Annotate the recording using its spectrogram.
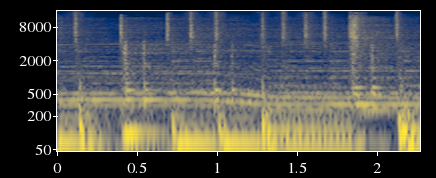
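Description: Instrumental intro of a 1960s soul-pop record: a band playing a steady beat under held chords, with no vocal yet.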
